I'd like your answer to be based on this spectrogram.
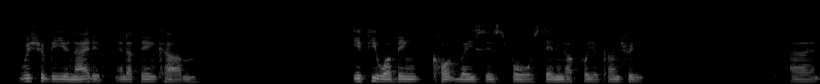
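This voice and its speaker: Speaking at a moderate pace with long, frequent pauses, a man uses a medium pitch and a monotone, flat intonation. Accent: African. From Africa. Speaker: caller, African migrant. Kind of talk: casual discussion in group voice chat.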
